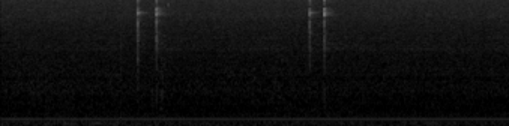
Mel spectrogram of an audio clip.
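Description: Near silence with a low steady hum, broken by faint computer mouse clicks: two quick pairs, about a second in and again about a second and a half later.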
